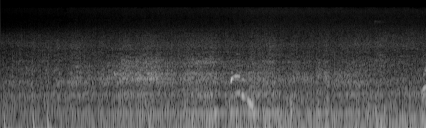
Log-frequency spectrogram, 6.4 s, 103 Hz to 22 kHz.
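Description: Cab noise of a Ford F-250 with its 6.7 L Power Stroke V8 turbo-diesel, cruising on the highway: a steady low drone of engine and tyres on the road.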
